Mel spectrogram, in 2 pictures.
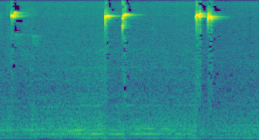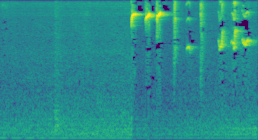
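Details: Van Hasselt's sunbird lure sound: isolated high sharp double notes spaced by pauses, then a quicker cluster of chips and falling whistles near the end; faint low hum.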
